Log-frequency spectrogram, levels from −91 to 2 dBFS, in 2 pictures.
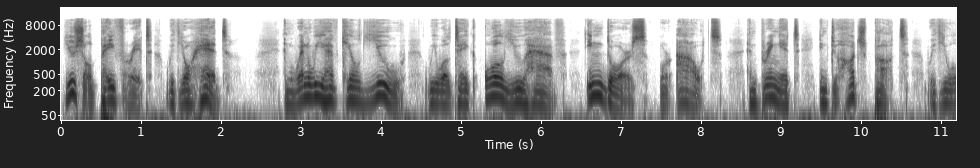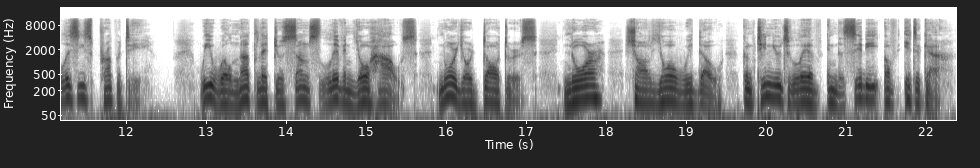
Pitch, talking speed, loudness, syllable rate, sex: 105 Hz, 155 wpm, -22 LUFS, 4.0 syllables/s, male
